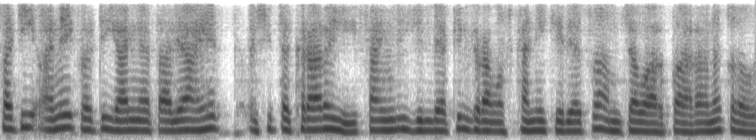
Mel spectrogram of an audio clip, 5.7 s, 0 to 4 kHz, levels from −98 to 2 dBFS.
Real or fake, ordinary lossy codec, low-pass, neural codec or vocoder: fake; none; 3.6 kHz; codec, 16 kHz, 1.1 kbps, Voila-Tokenizer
